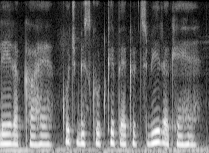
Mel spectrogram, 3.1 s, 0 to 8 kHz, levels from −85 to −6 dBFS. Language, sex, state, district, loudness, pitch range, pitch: Hindi, female, Punjab, Pathankot, -15 LUFS, 175-200 Hz, 185 Hz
